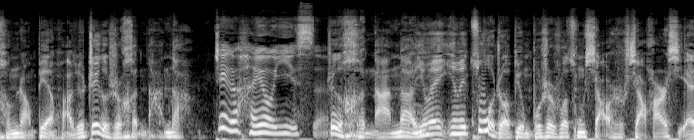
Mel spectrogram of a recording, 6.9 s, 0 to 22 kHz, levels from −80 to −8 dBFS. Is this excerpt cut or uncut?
uncut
